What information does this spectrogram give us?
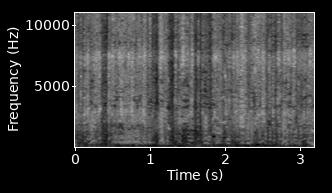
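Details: Little black cormorant chicks at nests as an adult comes to feed them: dense, harsh, hissing rasps in rapid overlapping bursts, several birds calling at once with no pauses.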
